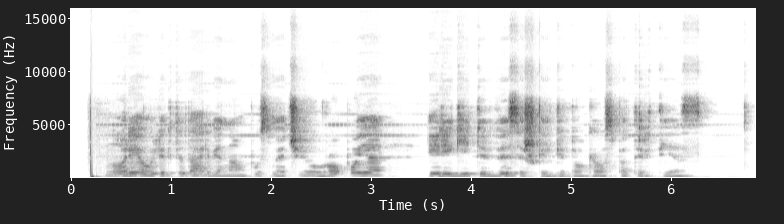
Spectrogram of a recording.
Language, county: Lithuanian, Marijampolė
